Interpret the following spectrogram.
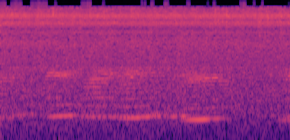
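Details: In Bohol, Philippines, a frog utters a few low, hollow notes in steady rain. Around four humming calls, one a little deeper and longer, rise from a thick background of falling rain.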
